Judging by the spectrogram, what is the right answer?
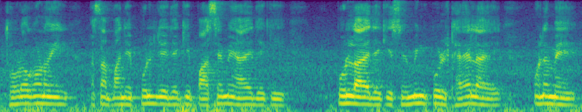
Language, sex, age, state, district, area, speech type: Sindhi, male, 45-60, Gujarat, Surat, urban, spontaneous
